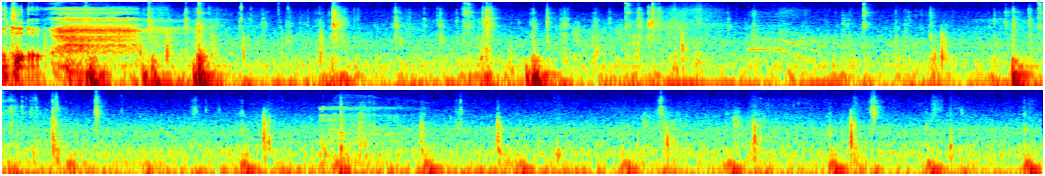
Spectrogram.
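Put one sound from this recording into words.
Light footsteps patter on a hard floor.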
